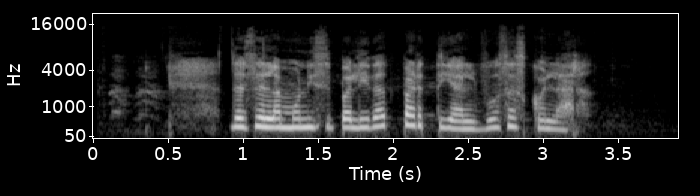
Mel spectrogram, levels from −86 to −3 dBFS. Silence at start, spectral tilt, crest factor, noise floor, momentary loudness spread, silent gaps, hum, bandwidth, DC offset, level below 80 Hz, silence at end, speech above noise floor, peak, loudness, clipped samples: 0.1 s; -3.5 dB/octave; 18 dB; -71 dBFS; 16 LU; none; none; 14.5 kHz; under 0.1%; -74 dBFS; 0.6 s; 46 dB; -10 dBFS; -26 LUFS; under 0.1%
